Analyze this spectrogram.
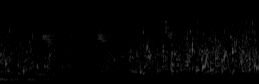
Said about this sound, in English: The sound of the flowing water is calming and healing, inviting you to sit by the stream and dip your feet in.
